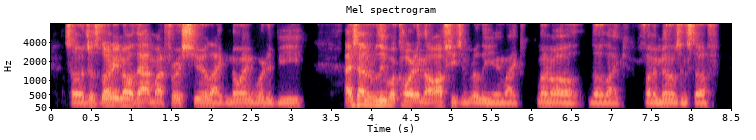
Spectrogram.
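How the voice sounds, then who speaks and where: With a plain, everyday voice, a man talks at a fairly quick pace in a fairly low pitch and fairly even intonation. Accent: American. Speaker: college football player. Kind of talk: interview.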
